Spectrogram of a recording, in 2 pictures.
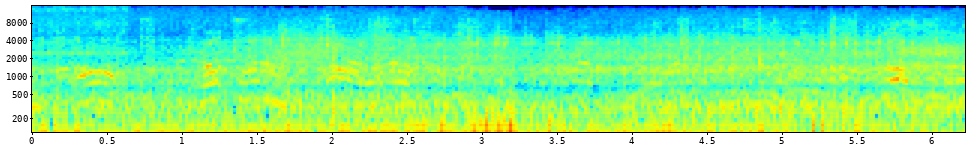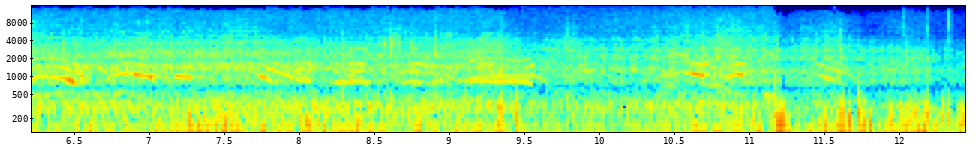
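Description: Outdoor ambience: a steady low drone, with many short rising-and-falling chirps and some voices over it.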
